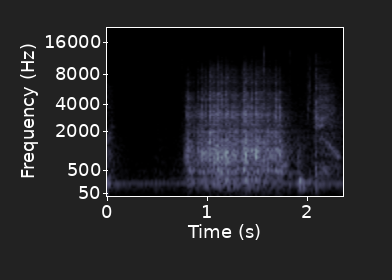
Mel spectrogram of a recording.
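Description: Mechanical running noise from a prop lie-detector machine. It starts about three-quarters of a second in, after a moment of near silence, and holds steady.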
